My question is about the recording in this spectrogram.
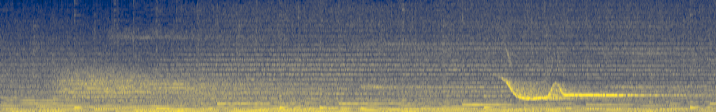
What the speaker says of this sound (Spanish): El lenguaje del silbo es un legado ancestral de origen prehispánico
